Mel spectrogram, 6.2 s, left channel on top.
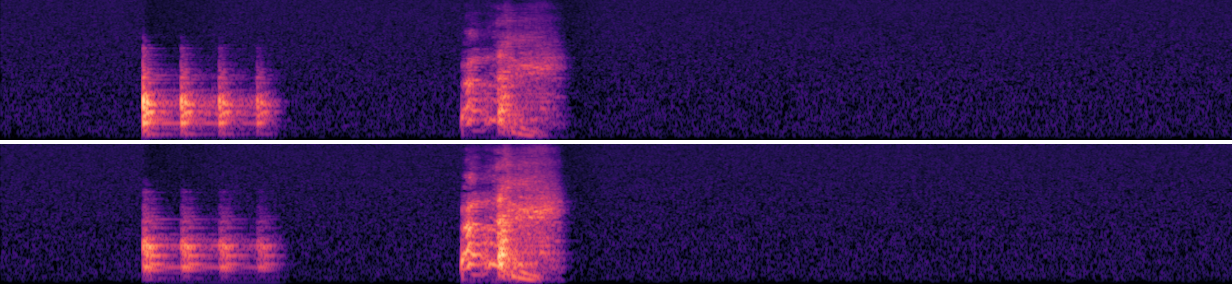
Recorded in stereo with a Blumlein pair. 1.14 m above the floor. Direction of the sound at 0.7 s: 35° left.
